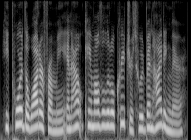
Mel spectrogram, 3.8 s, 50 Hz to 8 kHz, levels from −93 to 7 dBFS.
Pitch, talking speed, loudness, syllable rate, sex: 230 Hz, 285 wpm, -17 LUFS, 6.9 syllables/s, female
